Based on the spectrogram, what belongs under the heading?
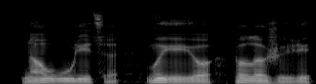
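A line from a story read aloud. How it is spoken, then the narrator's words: Plain. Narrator (Russian): ответил юноша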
